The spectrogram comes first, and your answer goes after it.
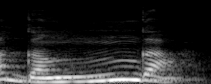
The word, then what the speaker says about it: गंगा: अनुस्वार या बिंदु का प्रयोग करेंगे, किंतु उच्चारण में पंचमाक्षर की ध्वनि से ही उच्चारित होगा। जैसे उदाहरण समझने के लिए कुछ उदाहरण आपके सामने प्रस्तुत है। उदाहरण है गंगा। उच्चारण करो इसका, गंगा।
